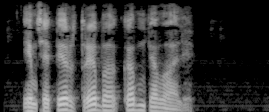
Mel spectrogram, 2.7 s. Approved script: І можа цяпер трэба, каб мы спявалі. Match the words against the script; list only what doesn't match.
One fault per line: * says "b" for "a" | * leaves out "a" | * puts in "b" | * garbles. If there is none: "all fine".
* leaves out "можа"
* leaves out "мы"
